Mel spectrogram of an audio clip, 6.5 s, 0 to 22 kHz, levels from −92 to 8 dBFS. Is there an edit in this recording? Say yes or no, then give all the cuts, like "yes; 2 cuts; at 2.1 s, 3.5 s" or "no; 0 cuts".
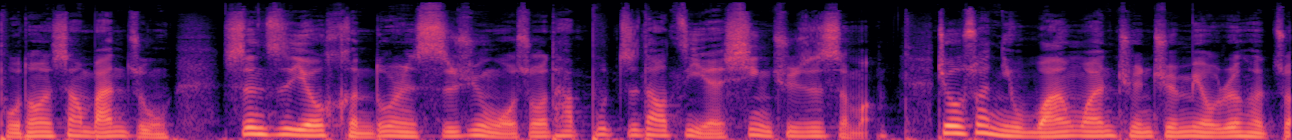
yes; 1 cut; at 4.7 s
